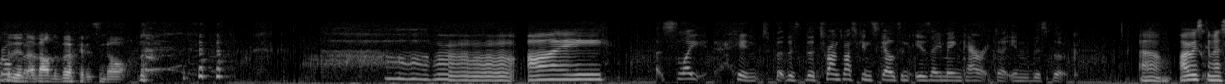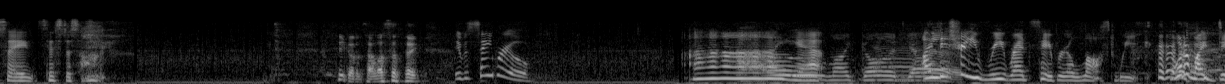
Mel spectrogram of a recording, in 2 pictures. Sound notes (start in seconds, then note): 3.2 sighs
